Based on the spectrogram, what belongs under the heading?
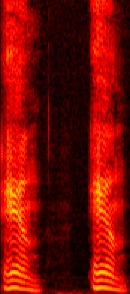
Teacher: Como si la D final se omitiera. Suena como la letra N en inglés.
